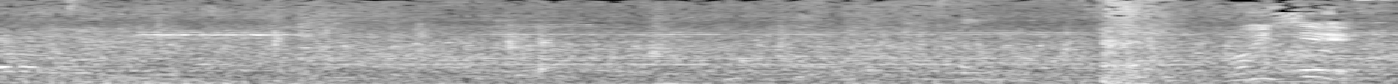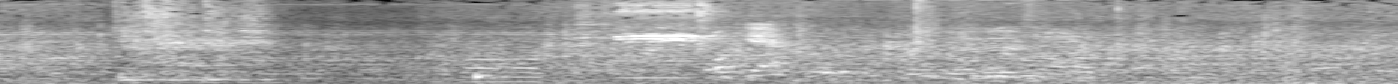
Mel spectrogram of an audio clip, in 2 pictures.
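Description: A woman sips a drink.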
